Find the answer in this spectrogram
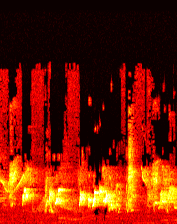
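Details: Red-whiskered bulbul singing short, bright warbled phrases, each about half a second long, with pauses between them and a sharper, higher burst near the end; the background is quiet.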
